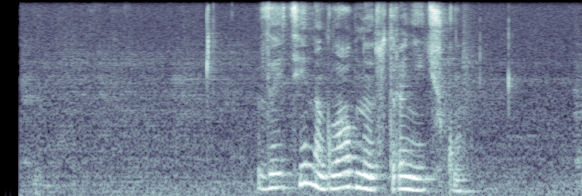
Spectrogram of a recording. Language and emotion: Russian, neutral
